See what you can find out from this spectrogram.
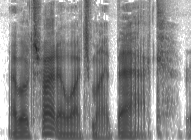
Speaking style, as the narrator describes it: Rand said dryly

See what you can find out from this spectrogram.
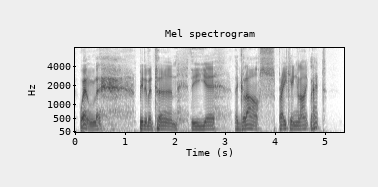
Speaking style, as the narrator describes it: mumbled

